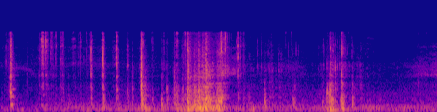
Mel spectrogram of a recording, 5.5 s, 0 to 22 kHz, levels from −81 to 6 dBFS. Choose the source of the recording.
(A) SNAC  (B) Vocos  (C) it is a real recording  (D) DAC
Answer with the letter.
C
